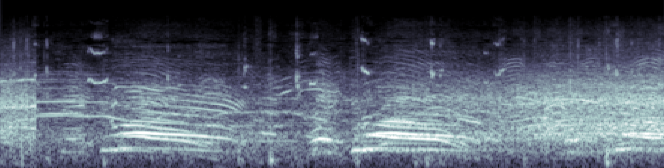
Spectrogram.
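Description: Basketball dribbled on a hardwood court, with sneakers squeaking on the floor in long, falling squeals.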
